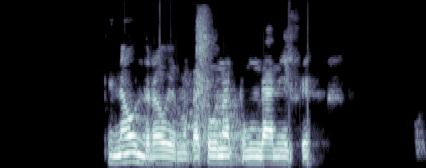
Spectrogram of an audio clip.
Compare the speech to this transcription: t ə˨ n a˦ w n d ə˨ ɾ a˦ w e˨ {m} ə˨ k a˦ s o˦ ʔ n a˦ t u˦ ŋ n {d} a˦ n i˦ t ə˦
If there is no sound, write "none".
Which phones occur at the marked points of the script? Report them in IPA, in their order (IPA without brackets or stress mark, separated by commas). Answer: m, d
